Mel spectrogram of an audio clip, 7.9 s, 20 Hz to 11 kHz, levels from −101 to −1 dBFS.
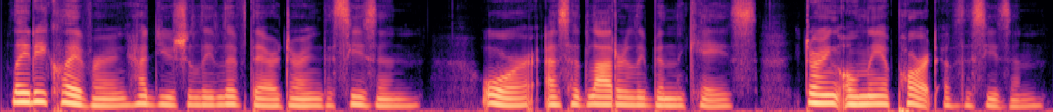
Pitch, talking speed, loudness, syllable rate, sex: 170 Hz, 175 wpm, -18 LUFS, 5.4 syllables/s, female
